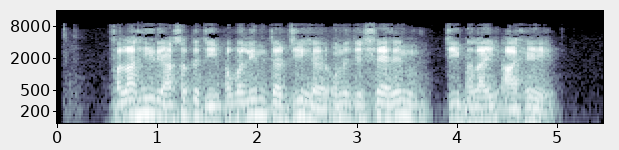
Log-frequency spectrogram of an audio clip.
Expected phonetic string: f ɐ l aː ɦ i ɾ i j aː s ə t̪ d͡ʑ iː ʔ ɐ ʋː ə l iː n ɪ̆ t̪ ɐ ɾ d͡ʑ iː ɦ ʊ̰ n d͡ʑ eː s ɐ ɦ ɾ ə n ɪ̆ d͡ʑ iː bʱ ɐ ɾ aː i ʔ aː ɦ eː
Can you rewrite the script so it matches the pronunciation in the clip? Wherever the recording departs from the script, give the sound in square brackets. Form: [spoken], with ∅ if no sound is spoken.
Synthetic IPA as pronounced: f ɐ l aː ɦ i ɾ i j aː s ə t̪ d͡ʑ iː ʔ ɐ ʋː ə l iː n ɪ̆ t̪ ɐ ɾ d͡ʑ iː ɦ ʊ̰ n d͡ʑ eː [ʃ] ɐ ɦ ɾ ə n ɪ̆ d͡ʑ iː bʱ ɐ [l] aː i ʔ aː ɦ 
